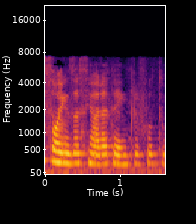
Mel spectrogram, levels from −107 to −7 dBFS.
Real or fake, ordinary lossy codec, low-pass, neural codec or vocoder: fake; none; 7.2 kHz; codec, 16 kHz in and 24 kHz out, 2.2 kbps, FireRedTTS-2 codec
